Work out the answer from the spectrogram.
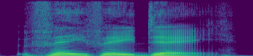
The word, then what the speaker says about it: VVD: This is the way we say VVD.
